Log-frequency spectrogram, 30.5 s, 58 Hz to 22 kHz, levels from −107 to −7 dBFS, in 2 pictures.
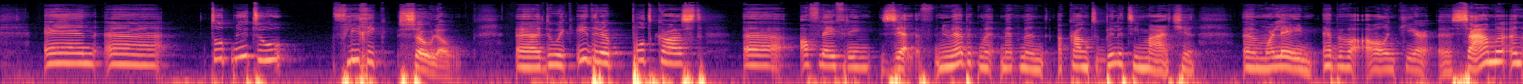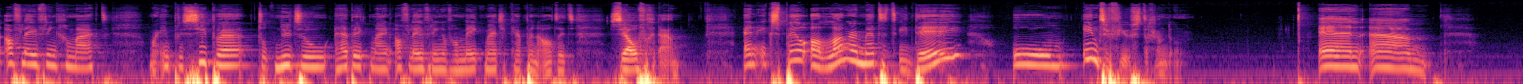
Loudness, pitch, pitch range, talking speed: -26 LUFS, 210 Hz, 180-250 Hz, 130 wpm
